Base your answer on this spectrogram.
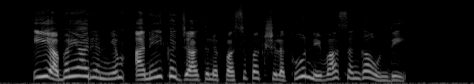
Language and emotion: Telugu, neutral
